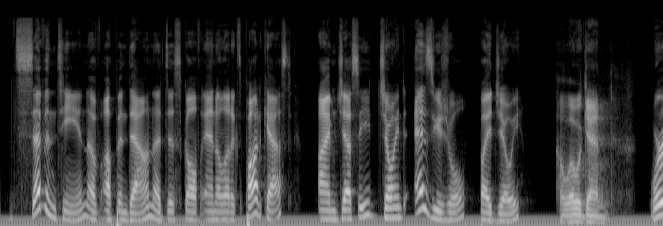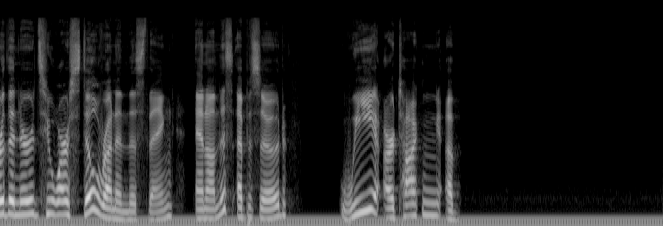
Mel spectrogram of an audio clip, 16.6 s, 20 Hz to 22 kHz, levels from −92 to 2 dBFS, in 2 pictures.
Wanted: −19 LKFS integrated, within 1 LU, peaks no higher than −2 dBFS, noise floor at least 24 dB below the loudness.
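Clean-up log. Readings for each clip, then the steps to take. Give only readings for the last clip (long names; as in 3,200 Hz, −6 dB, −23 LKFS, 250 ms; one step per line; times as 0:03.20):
mains hum 50 Hz; hum harmonics up to 150 Hz; level of the hum −38 dBFS; integrated loudness −26.0 LKFS; sample peak −7.0 dBFS; target loudness −19.0 LKFS
→ hum removal 50 Hz, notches 3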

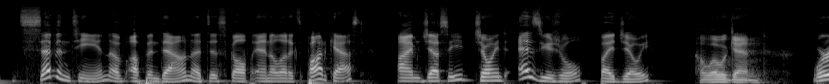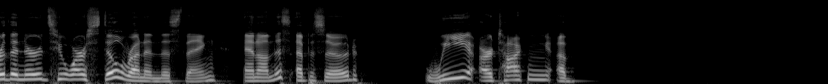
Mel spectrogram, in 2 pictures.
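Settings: mains hum none found; integrated loudness −26.0 LKFS; sample peak −6.5 dBFS; target loudness −19.0 LKFS
→ level +7 dB
brickwall limiter −2 dBFS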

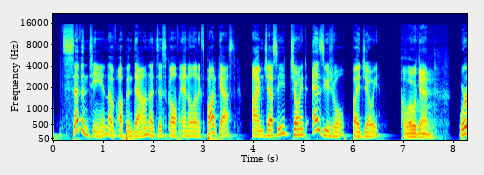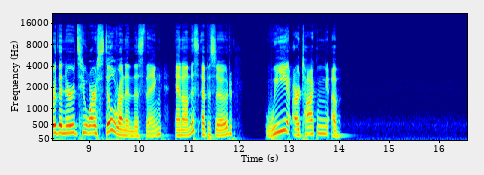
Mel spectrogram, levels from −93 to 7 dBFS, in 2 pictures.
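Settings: integrated loudness −19.0 LKFS; sample peak −2.0 dBFS; background noise floor −75 dBFS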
